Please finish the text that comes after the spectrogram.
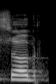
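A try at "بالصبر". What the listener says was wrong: Oh, enggak gitu sober ya. Bukan sohib ya, sober ya. Pakai ro belakangnya jangan hilang.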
